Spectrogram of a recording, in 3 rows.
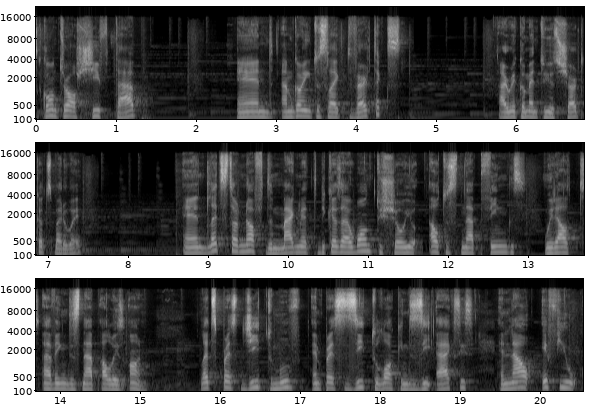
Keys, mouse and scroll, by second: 6.4-7.8 middle drag, 7.6 g, 8.4-10.0 middle drag, 9.8 ctrl+z, 10.2 g, 12.0-15.6 drag, 12.8 ctrl+z, 15.9 g.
